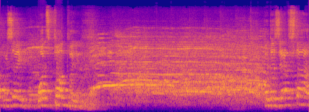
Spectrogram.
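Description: A man raps loudly into a microphone.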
